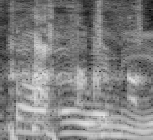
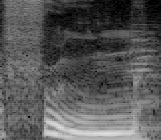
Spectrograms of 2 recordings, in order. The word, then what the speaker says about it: Frome: Wrong, it's not Frome. Frome, it should be blitheringly obvious, is pronounced Froome.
